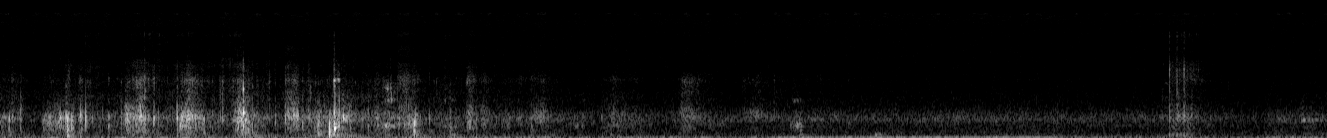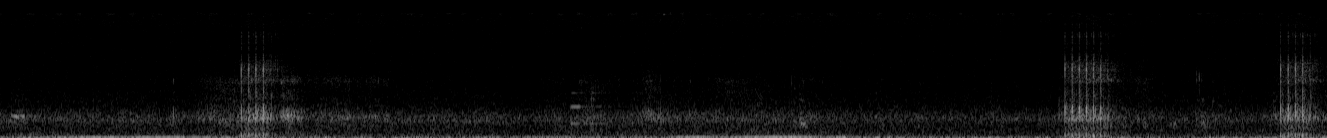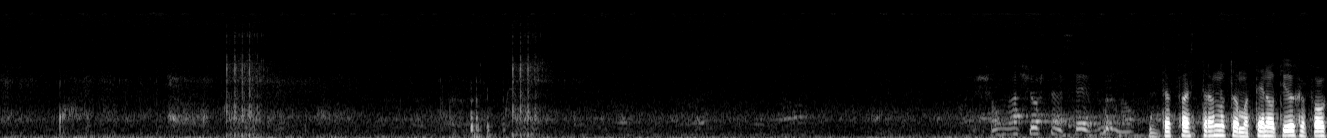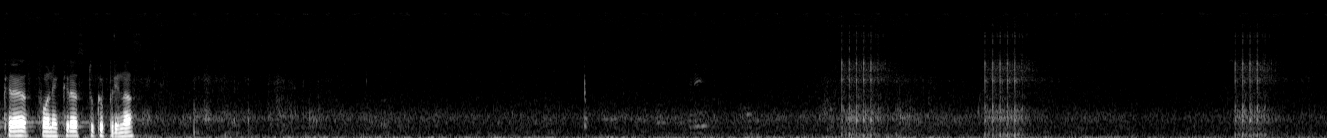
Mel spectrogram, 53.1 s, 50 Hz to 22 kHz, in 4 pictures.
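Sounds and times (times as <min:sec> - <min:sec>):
faint bursts of rapid clicking: 0:11.5 - 0:12.3, 0:23.8 - 0:24.7.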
